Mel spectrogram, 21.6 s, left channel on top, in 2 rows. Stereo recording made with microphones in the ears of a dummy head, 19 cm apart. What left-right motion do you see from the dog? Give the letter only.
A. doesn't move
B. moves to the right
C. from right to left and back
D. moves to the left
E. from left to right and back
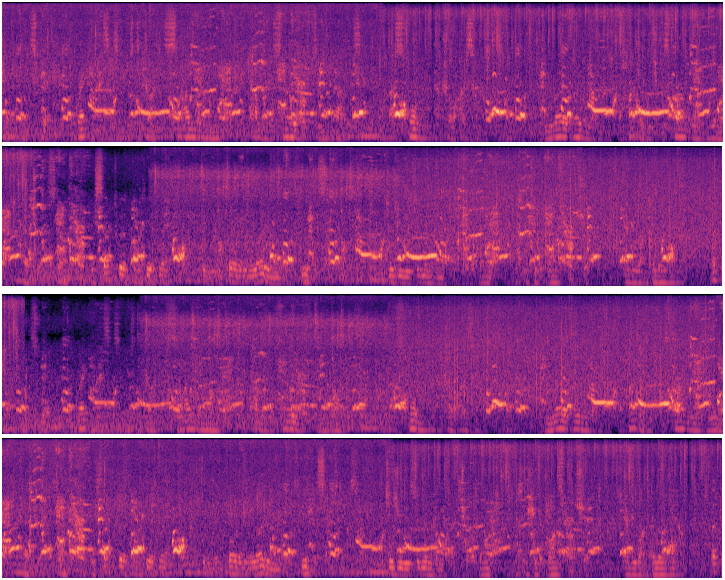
E.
